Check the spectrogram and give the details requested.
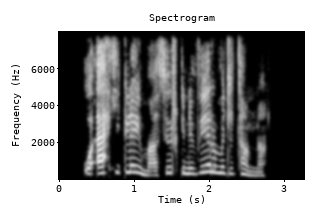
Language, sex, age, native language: Icelandic, female, 11, Icelandic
